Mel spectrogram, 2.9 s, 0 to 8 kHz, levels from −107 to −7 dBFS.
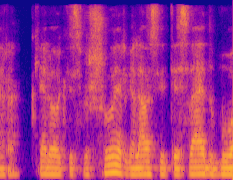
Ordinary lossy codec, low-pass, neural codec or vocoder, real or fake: AAC, 32 kbps; 7.2 kHz; none; real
